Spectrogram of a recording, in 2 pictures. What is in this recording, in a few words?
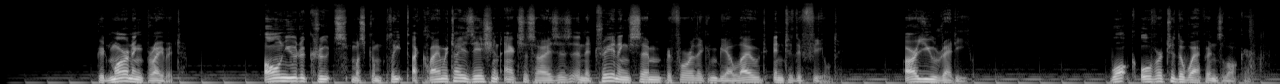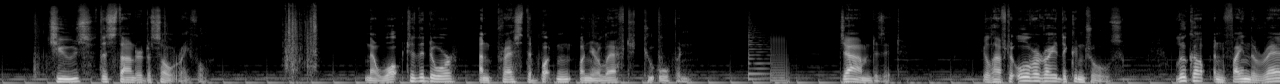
NPC sergeant instructor; Video Games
